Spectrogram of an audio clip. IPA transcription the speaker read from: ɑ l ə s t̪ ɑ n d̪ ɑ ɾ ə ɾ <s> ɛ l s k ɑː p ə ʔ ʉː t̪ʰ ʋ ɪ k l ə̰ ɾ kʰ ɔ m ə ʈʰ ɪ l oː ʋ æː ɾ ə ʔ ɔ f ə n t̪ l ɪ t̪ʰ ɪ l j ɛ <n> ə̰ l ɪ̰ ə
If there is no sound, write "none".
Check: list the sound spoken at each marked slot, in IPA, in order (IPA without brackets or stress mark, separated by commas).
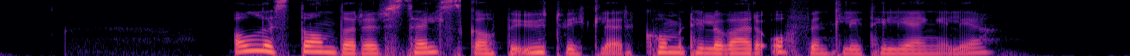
s, ŋ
